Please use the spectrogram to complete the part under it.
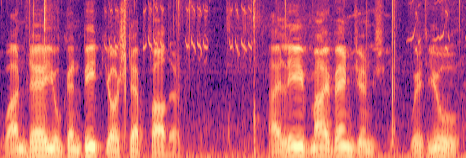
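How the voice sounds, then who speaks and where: An actor playing a proud, grave Cheyenne warrior who speaks halting broken English in a radio western. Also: male voice, medium pitch, lightly acted. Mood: solemn. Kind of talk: 1950s radio western acting. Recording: noisy old radio drama recording.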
